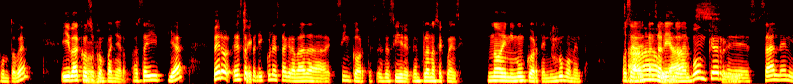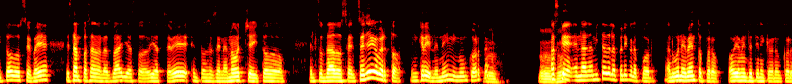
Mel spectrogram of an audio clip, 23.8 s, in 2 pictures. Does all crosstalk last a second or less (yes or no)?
no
